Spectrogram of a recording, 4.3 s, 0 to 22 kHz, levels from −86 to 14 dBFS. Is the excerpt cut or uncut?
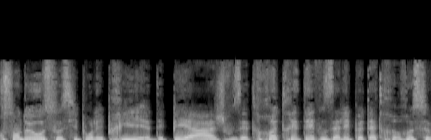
uncut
